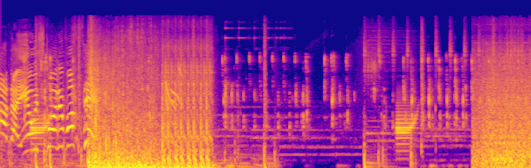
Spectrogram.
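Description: Loud booming grenade explosions in the video game CrossFire with heavy low rumble, followed by scattered clicks and metallic effects, then another burst of blasts near the end.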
